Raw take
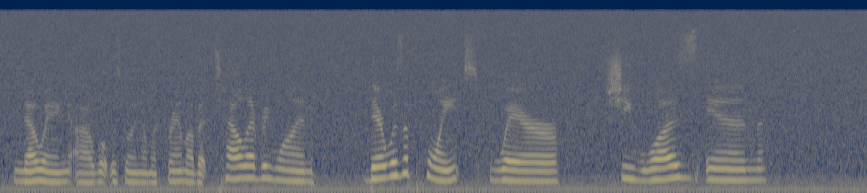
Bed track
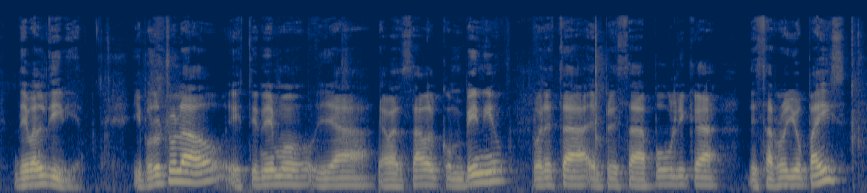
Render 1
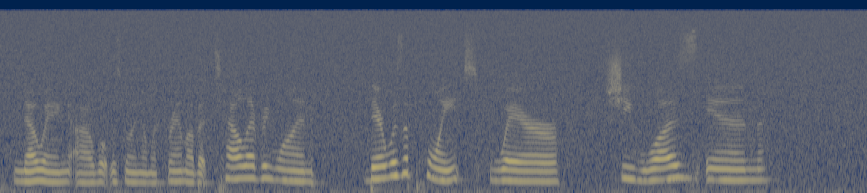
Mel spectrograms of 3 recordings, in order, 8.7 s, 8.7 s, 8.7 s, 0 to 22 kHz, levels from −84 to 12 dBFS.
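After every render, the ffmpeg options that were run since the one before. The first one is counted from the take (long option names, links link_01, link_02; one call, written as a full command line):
ffmpeg -i in.wav -af "bandreject=frequency=50:width_type=h:width=4,bandreject=frequency=100:width_type=h:width=4,bandreject=frequency=150:width_type=h:width=4,bandreject=frequency=200:width_type=h:width=4,bandreject=frequency=250:width_type=h:width=4" out.wav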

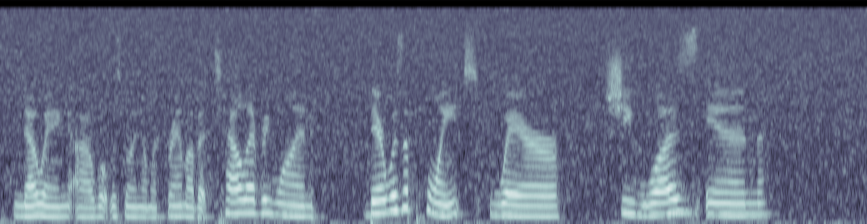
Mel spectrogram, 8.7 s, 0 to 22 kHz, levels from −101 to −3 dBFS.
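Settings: ffmpeg -i in.wav -af "afftdn=noise_reduction=16:noise_floor=-30" out.wav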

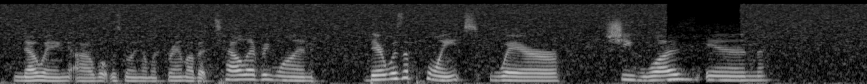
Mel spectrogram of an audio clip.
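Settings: ffmpeg -i in.wav -filter_complex "[0:a]asplit=3[link_01][link_02][link_03];[link_01]afade=type=out:start_time=6.66:duration=0.02[link_04];[link_02]highpass=200,equalizer=frequency=220:width_type=q:width=4:gain=6,equalizer=frequency=1000:width_type=q:width=4:gain=-8,equalizer=frequency=3000:width_type=q:width=4:gain=-8,equalizer=frequency=4400:width_type=q:width=4:gain=-10,lowpass=frequency=4500:width=0.5412,lowpass=frequency=4500:width=1.3066,afade=type=in:start_time=6.66:duration=0.02,afade=type=out:start_time=7.39:duration=0.02[link_05];[link_03]afade=type=in:start_time=7.39:duration=0.02[link_06];[link_04][link_05][link_06]amix=inputs=3:normalize=0" out.wav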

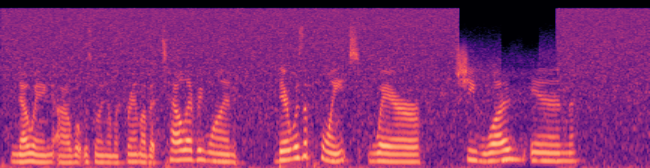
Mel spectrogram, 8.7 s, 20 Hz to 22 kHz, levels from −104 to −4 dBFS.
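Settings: ffmpeg -i in.wav -filter_complex "[0:a]asettb=1/sr,asplit=3[link_01][link_02][link_03];[link_01]atrim=end=6.104[link_04];[link_02]atrim=start=6.1:end=7.17,asetpts=PTS-STARTPTS,afade=type=in:duration=0.004:curve=qsin,afade=type=out:start_time=1.066:duration=0.004:curve=qsin,lowpass=frequency=4200:width=0.5412,lowpass=frequency=4200:width=1.3066[link_05];[link_03]atrim=start=7.166[link_06];[link_04][link_05]acrossfade=duration=0.004:curve1=hsin:curve2=qsin[link_07];[link_07][link_06]acrossfade=duration=0.004:curve1=qsin:curve2=hsin" out.wav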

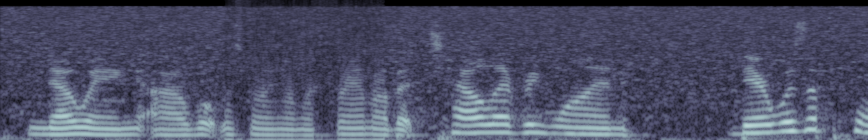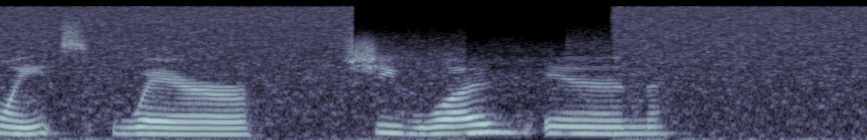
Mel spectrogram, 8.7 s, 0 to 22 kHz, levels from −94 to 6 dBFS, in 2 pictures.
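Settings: ffmpeg -i in.wav -filter_complex "[0:a]asettb=1/sr,asplit=3[link_01][link_02][link_03];[link_01]atrim=end=1.124[link_04];[link_02]atrim=start=1.12:end=1.92,asetpts=PTS-STARTPTS,afade=type=in:duration=0.004:curve=qsin,afade=type=out:start_time=0.796:duration=0.004:curve=qsin,aeval=exprs='if(lt(val(0),0),0.251*val(0),val(0))':channel_layout=same[link_05];[link_03]atrim=start=1.916[link_06];[link_04][link_05]acrossfade=duration=0.004:curve1=hsin:curve2=qsin[link_07];[link_07][link_06]acrossfade=duration=0.004:curve1=qsin:curve2=hsin" out.wav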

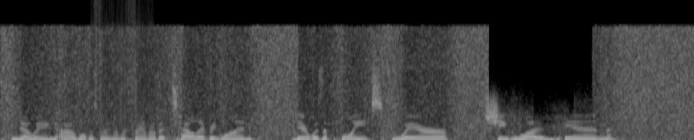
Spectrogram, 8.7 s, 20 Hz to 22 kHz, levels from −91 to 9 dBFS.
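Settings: ffmpeg -i in.wav -af "acompressor=threshold=-29dB:ratio=6" out.wav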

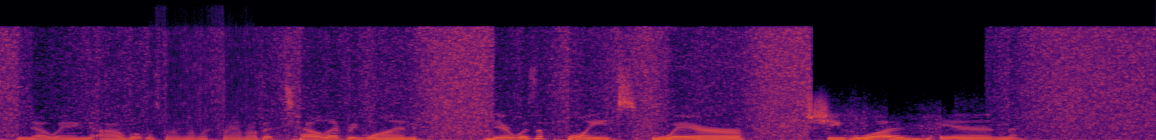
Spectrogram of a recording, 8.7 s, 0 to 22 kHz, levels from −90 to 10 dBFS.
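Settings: ffmpeg -i in.wav -af "alimiter=level_in=3dB:limit=-24dB:level=0:latency=1:release=426,volume=-3dB,dynaudnorm=framelen=390:gausssize=11:maxgain=4.5dB" out.wav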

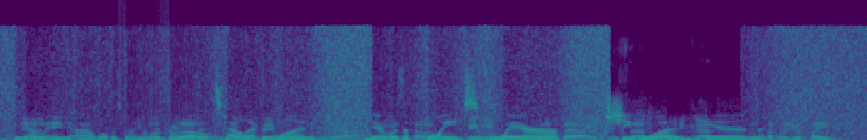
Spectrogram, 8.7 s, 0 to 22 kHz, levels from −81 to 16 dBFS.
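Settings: ffmpeg -i in.wav -i bed.wav -filter_complex "[1:a]volume=-14.5dB[link_01];[0:a][link_01]amix=inputs=2:normalize=0" out.wav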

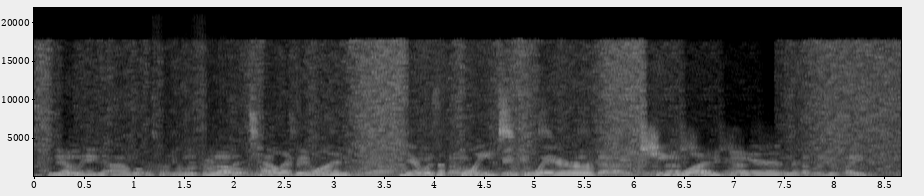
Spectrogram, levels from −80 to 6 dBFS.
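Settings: ffmpeg -i in.wav -filter_complex "[0:a]asplit=2[link_01][link_02];[link_02]adelay=29,volume=-3dB[link_03];[link_01][link_03]amix=inputs=2:normalize=0,aecho=1:1:391|782|1173|1564:0.168|0.0755|0.034|0.0153" out.wav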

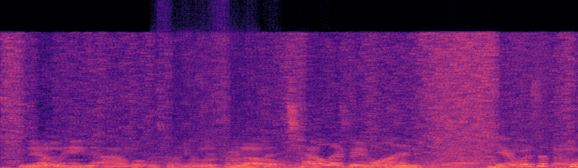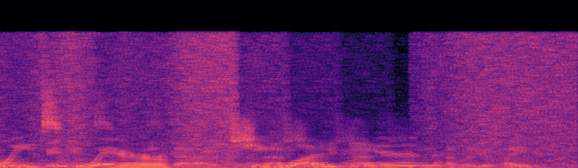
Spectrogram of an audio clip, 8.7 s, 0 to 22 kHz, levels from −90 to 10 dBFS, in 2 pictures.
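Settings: ffmpeg -i in.wav -af "volume=8dB" out.wav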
